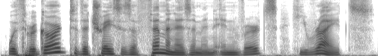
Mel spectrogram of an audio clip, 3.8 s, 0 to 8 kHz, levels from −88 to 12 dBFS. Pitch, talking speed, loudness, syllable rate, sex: 120 Hz, 175 wpm, -18 LUFS, 4.9 syllables/s, male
